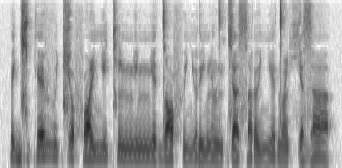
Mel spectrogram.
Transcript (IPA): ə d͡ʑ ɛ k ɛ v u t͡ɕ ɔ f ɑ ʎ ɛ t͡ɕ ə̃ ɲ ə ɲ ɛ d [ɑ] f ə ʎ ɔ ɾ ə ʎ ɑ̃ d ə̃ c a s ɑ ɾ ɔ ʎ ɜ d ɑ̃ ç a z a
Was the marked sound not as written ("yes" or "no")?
no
